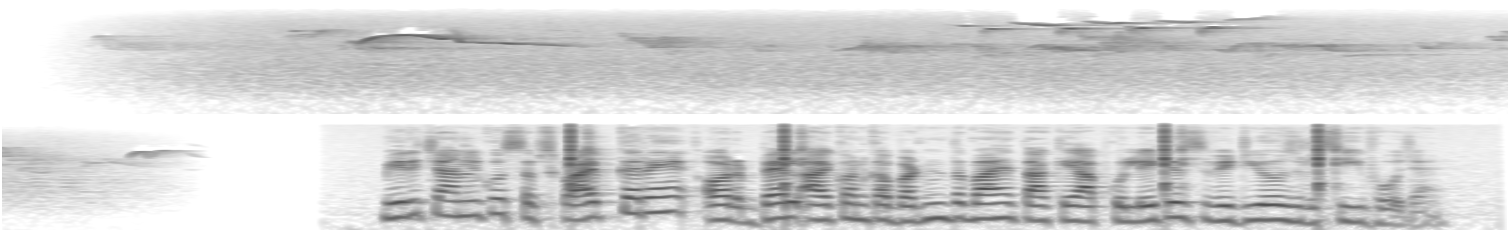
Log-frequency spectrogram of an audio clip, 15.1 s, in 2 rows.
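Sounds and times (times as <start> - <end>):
steady outdoor hiss: 0.2 - 8.2.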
